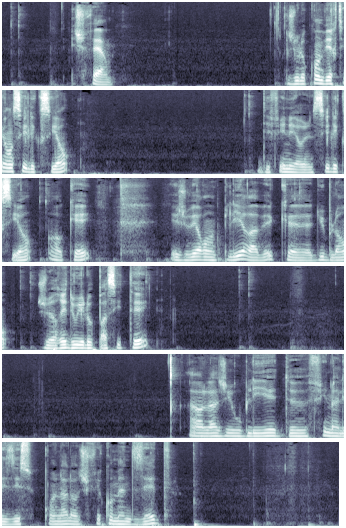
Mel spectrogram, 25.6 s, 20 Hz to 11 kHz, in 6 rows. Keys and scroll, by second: 21.9 super+z.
